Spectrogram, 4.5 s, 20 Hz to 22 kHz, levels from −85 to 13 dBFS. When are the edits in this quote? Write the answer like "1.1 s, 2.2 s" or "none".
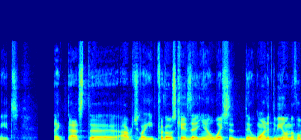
1.0 s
